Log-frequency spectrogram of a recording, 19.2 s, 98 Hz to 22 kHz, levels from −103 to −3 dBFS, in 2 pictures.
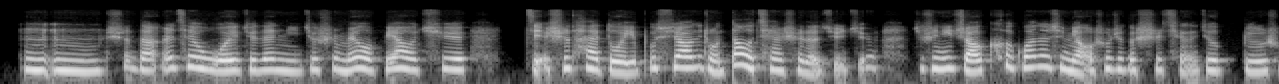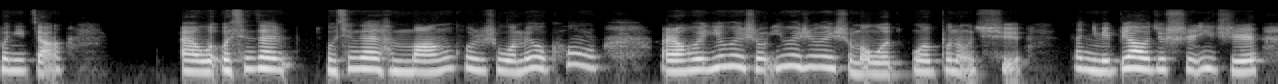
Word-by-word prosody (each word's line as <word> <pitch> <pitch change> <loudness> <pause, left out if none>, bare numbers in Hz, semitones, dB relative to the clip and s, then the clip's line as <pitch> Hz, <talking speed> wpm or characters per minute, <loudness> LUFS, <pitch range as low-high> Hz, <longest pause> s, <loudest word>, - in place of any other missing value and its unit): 嗯 245 -2 +1
嗯， 230 -1 -1
是 - - -10
的， 245 -3 0
而 265 +2 -3
且 290 +1 -1
我 245 -5 +4
也 235 - +5
觉 235 0 -2
得 245 +1 +1
你 230 -2 -3
就 250 +3 -5
是 255 +1 -6
没 235 - +1
有 265 -2 +4
必 250 +2 -4
要 270 -2 +3
去 250 +1 -1 0.4
解 - - -2
释 275 - -2
太 270 -1 +2
多， 215 -4 +2
也 200 - +2
不 215 +7 -8
需 290 +2 -2
要 285 -1 +6
那 295 - -5
种 230 -6 -1
道 345 +5 +5
歉 260 -3 -2
式 230 -1 -4
的 200 - -1
拒 - - -9
绝， 295 - -10 0.2
就 270 - -12
是 270 - -2
你 265 +1 +1
只 270 -3 +1
要 220 0 +6
客 310 +6 -5
观 290 +2 +1
地 305 - 0
去 280 -1 -3
描 210 -5 +1
述 270 - -4
这 255 -1 -3
个 235 - -2
事 245 +1 -8
情。 - - -8
就 235 - 0 0.2
比 220 - -5
如 215 +1 0
说 250 +1 -2
你 235 - -1
讲， 245 +2 -2 0.9
哎， 230 -1 +4
我 220 0 +4
我 240 - +7
现 265 +4 -3
在 265 -1 +5 0.2
我 235 - 0
现 270 +4 -3
在 265 -1 +5
很 235 -2 -3
忙， 220 +3 +2
或 270 -1 -2
者 245 - -1
是 240 0 -6
我 225 - +3
没 235 +4 +1
有 280 -1 +2
空， 315 +2 -5 0.4
然 225 0 +5
后 245 +2 +4
因 290 +5 +1
为 315 - +1
什 260 -3 -1
因 300 +3 -2
为 315 -2 +1
是 300 - -1
为 290 -2 0
什 270 -6 -5
么 - - -1
我 195 0 0
我 220 -1 0
不 220 +2 -5
能 240 +3 -3
去。 235 - -8 0.3
那 275 - -2
你 245 -3 +1
没 225 - +3
必 230 +5 -3
要 275 -1 +9
就 255 0 -1
是 245 -1 -5
一 270 +2 -1
直 225 -2 +1
250 Hz, 305 characters per minute, -23 LUFS, 230-275 Hz, 0.9 s, 要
